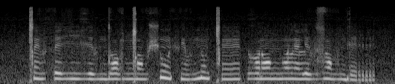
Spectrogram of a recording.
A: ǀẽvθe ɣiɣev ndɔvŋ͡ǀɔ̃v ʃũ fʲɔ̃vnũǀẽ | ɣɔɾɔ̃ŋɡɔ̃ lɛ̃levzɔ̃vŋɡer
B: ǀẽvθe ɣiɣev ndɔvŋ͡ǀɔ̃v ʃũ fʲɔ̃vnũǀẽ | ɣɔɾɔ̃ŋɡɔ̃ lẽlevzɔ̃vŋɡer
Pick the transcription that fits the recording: A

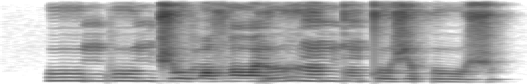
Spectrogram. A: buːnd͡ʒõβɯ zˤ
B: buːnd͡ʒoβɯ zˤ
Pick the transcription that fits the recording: B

